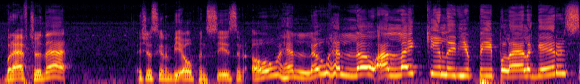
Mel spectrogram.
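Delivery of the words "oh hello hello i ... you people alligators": high, sing-out greeting to the prey; playful taunting call. Pretend. Player greeting alligators he likes killing, playful taunt. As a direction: call out high with mock-friendly glee. Spots alligators, calls out to them.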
